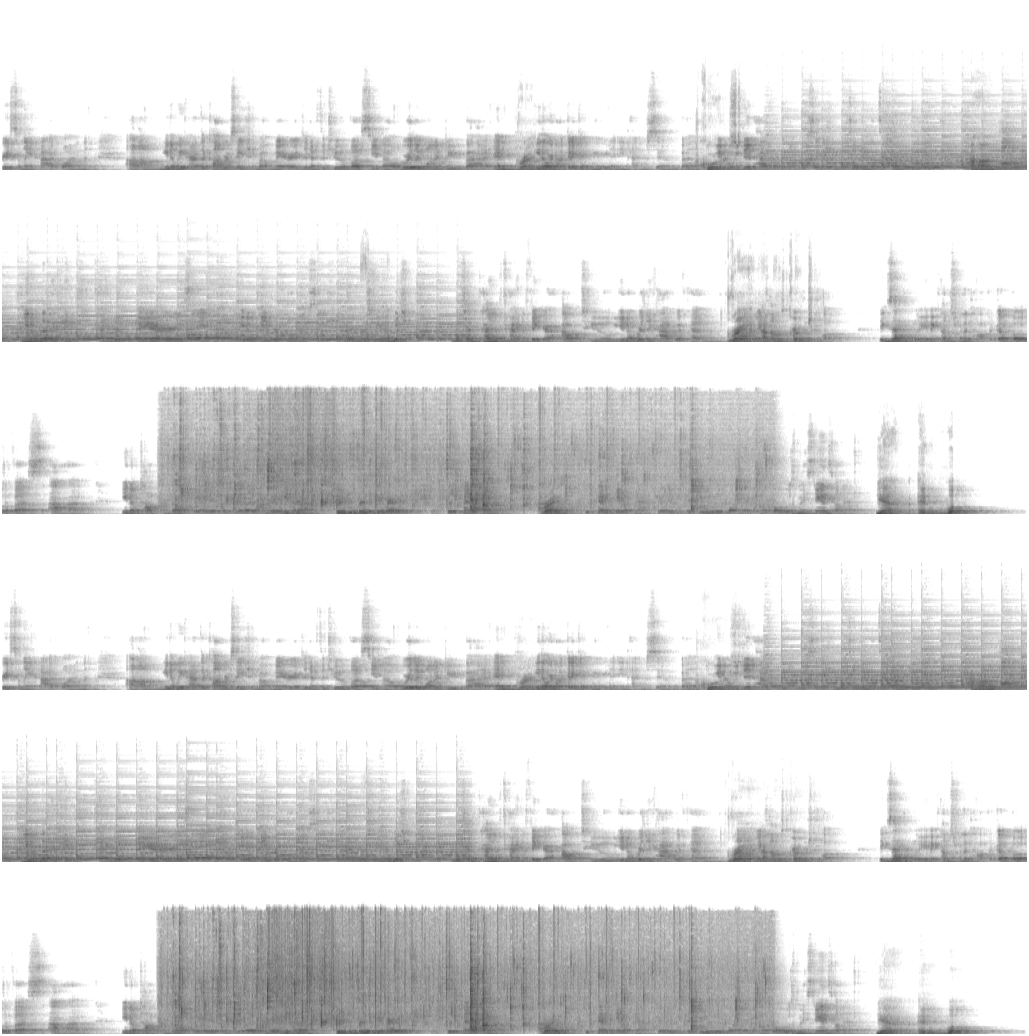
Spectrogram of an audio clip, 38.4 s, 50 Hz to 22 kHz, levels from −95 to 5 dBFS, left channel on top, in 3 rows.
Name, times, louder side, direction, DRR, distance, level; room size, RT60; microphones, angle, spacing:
voice 1, 0.0-11.6 12.4-18.1 18.4-23.2 23.8-26.6 27.1-29.5 29.8-31.9 32.3-32.7 33.0-36.3, equal, 10° right, 0 dB, 3.6 m, -42 dB
voice 2, 8.7-9.0 12.1-12.4 17.3-17.7 21.9-22.8 24.6-24.9 29.3-29.5 32.4-32.6 35.5-35.7 36.5-37.5, left 1 dB, 60° left, 3 dB, 1.5 m, -38 dB
sound 1, 9.5-18.7, right 2 dB, 85° right, 2.1 m, -41 dB
sound 2, 27.6-35.3, right 5 dB, 65° right, 1.8 m, -37 dB
20.5 x 10.5 x 3.7 m, 0.96 s
head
